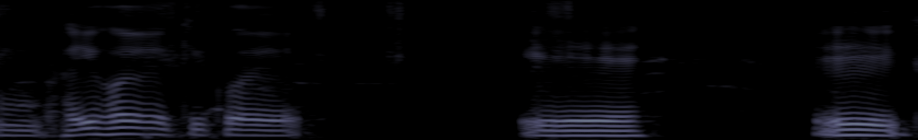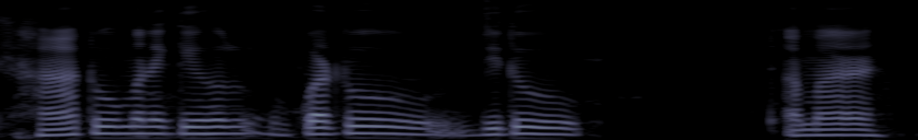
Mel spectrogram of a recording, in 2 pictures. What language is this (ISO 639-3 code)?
asm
